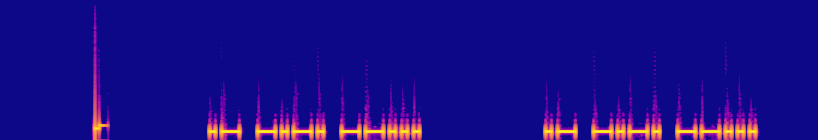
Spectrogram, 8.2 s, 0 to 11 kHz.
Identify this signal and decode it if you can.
Morse code, heard as a keyed tone, about 20 wpm, 700 Hz. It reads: AC7 AC7
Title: USA Call Sign Prefixes - Repeated 2x - 20wpm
